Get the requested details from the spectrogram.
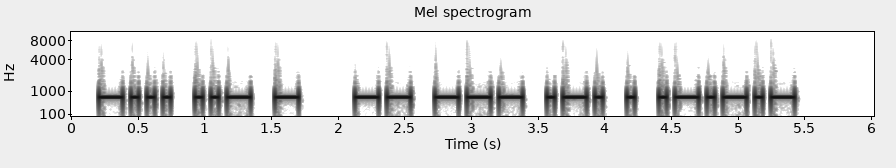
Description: Morse code, heard as a keyed tone, about 20 wpm, 700 Hz. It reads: BUT MORE.
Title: Sentences with 2-Word Phrases - 20wpm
